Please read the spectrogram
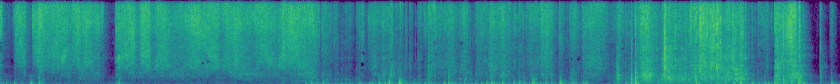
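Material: Wood.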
